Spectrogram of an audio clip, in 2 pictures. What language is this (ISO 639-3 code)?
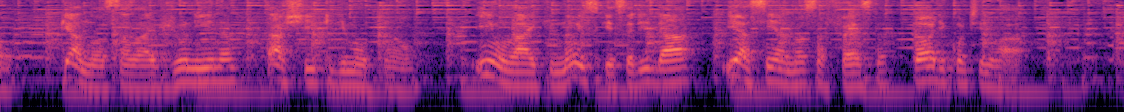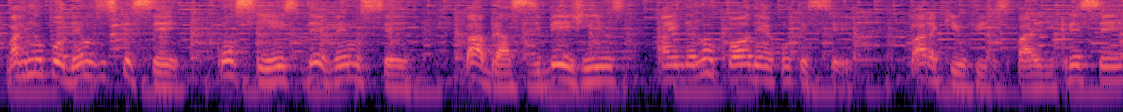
por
